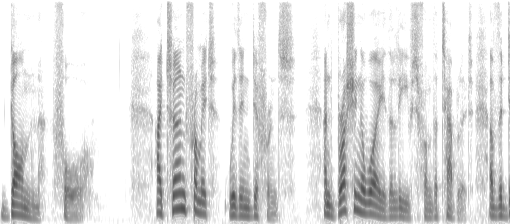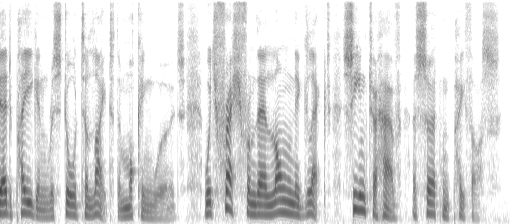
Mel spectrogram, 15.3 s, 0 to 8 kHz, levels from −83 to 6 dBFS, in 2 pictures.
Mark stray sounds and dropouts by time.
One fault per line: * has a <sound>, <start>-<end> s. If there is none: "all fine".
all fine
